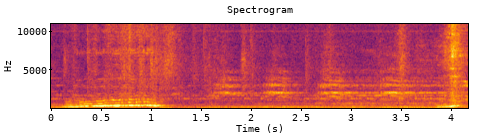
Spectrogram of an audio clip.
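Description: A woman's drawn-out squeal, rising then falling in pitch, lasting about a second at the start, a nervous reaction as she touches an unseen object.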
